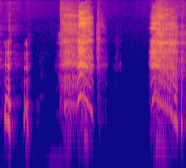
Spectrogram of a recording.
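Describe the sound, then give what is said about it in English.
A sneeze: quick sharp breaths give way to two loud, hissing bursts, each carrying a voiced, falling cry, with no talking around them. “God bless you.”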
